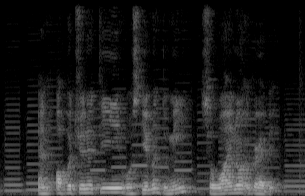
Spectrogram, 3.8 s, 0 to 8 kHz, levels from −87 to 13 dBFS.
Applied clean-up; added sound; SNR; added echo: none; Wind instrument, woodwind instrument; 18 dB; none.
